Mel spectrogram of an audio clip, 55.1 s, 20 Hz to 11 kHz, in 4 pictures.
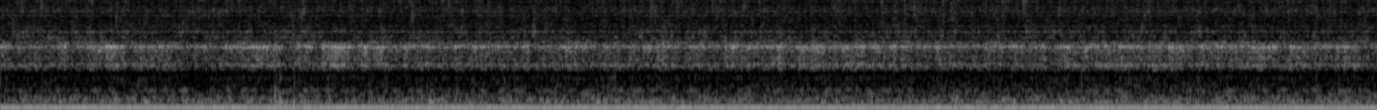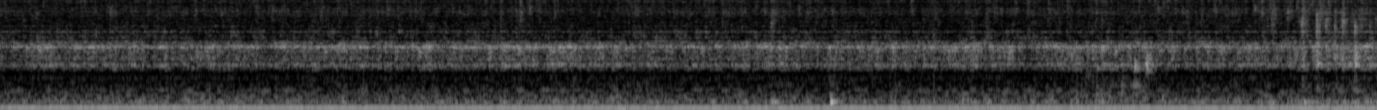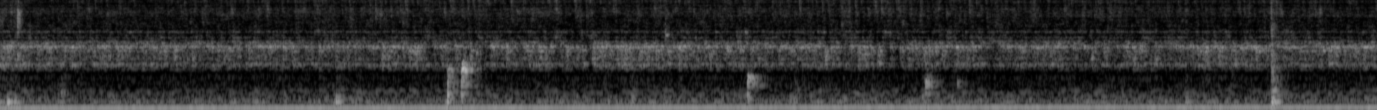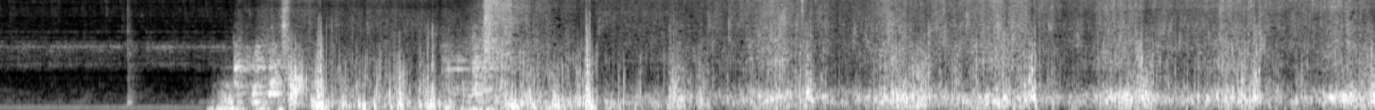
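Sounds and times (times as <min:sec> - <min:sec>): low hum: 0:43.3 - 0:47.8
water hissing into dishwasher: 0:43.7 - 0:55.0.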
